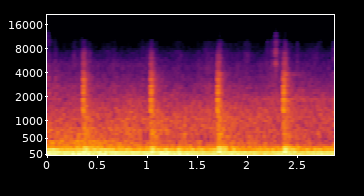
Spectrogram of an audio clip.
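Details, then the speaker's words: 1959 International B100 being lowered; the front is bounced after it reaches the bump stops. Sharp metallic clunks about every two-thirds of a second over a steady engine hum: the front axle striking the oil pan. "that noise you hear guys that's just uh once again our axle smack and oil pan"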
